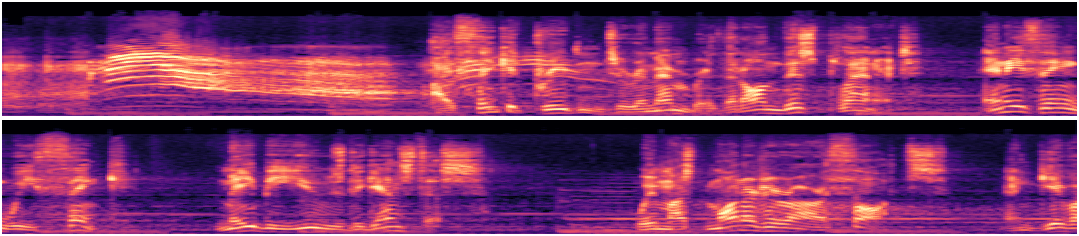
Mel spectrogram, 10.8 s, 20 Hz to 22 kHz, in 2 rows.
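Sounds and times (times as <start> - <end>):
giant cat meowing outside a cave: 0.0 - 3.1
speech: 2.2 - 7.8, 8.5 - 10.7.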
